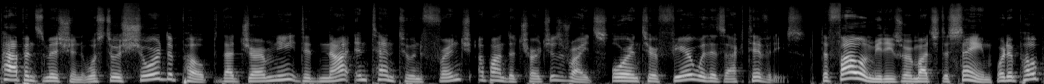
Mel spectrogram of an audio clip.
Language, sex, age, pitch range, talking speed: English, male, 30-49, 130-195 Hz, 190 wpm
